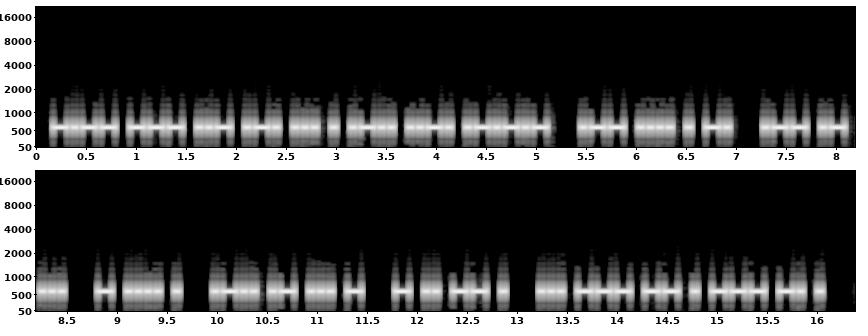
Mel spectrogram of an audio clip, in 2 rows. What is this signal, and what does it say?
Morse code, heard as a keyed tone, about 25 wpm, 600 Hz. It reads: YOURSELF. WHEN WAS THE LAST TIME SOMEONE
